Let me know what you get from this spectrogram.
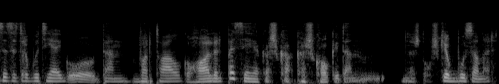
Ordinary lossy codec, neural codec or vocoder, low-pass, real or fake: AAC, 48 kbps; codec, 16 kHz, 0.5 kbps, X-Codec, HuBERT features, trained on LibriSpeech; 7.2 kHz; fake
